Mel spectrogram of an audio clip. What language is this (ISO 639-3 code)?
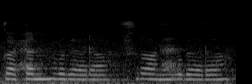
pan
